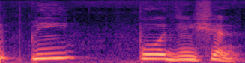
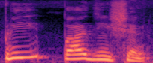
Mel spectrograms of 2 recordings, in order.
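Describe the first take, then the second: First: प्रीपोजिशन with a full o, slow and drawn out; the mistaken way, pri-po-zi-shun; wrong pronunciation. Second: प्रीपोजिशन with a reduced middle vowel, pri-puh-zi-shun; the right way, short neutral o; correct pronunciation. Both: Shown as a demonstration. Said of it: "नहीं".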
